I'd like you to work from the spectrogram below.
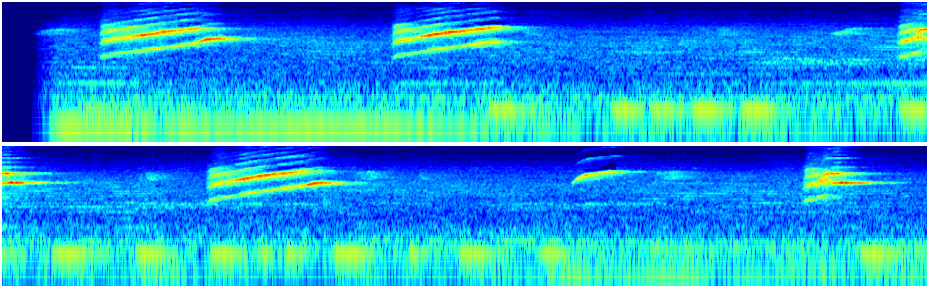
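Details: Belgian canary singing, its song used to stimulate other birds: short separate phrases of fast high downward-sweeping notes, each about half a second long, coming roughly every one and a half seconds with quiet gaps between.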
